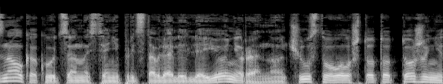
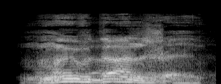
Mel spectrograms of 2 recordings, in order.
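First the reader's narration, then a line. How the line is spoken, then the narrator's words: Overly grumpy demon. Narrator (Russian): ответил на это демон излишне ворчливым голосом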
